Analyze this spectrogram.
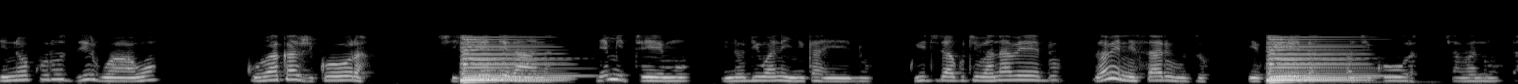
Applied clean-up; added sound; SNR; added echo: classical method Wiener filter.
